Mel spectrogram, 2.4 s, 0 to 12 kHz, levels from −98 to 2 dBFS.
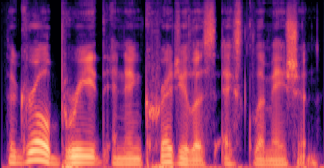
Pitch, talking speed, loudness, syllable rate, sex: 110 Hz, 150 wpm, -17 LUFS, 5.8 syllables/s, male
